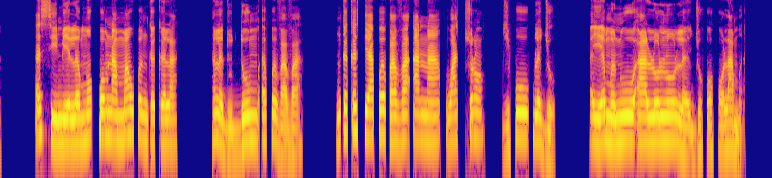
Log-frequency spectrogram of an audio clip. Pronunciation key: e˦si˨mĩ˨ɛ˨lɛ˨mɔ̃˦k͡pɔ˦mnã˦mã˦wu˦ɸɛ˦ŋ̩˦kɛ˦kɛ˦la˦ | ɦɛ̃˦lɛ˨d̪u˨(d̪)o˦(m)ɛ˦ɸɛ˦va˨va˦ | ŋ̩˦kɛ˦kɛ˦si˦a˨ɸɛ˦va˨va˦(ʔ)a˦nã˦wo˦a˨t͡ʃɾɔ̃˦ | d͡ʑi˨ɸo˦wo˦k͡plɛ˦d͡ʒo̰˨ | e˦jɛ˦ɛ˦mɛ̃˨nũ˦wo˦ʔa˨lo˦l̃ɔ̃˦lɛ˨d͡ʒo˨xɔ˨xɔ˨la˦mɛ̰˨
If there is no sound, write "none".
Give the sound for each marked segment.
d̪, m, ʔ

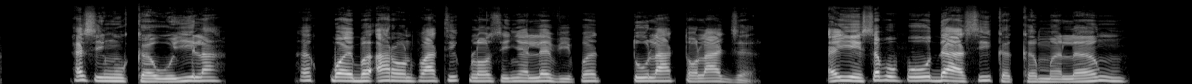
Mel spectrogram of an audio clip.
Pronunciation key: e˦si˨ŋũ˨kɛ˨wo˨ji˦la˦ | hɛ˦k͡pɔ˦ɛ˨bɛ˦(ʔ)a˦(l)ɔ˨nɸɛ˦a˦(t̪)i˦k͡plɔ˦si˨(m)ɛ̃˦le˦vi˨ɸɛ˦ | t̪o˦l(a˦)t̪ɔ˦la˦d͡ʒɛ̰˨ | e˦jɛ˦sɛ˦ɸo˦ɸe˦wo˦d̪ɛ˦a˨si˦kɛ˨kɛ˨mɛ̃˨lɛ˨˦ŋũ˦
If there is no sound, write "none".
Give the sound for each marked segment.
ʔ, ɾ, t̪, ɲ, a˦

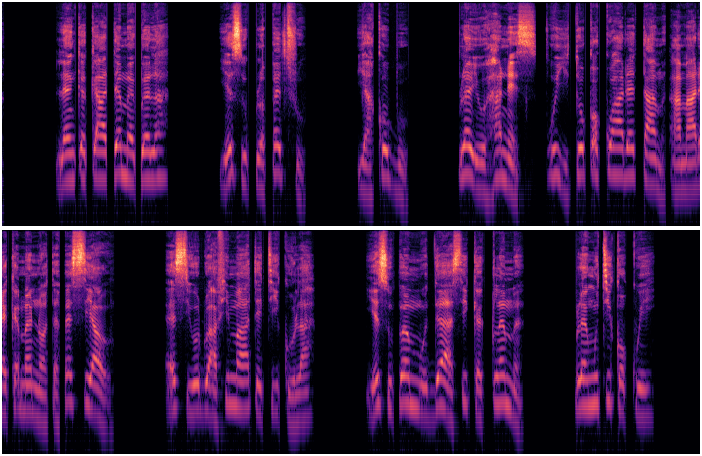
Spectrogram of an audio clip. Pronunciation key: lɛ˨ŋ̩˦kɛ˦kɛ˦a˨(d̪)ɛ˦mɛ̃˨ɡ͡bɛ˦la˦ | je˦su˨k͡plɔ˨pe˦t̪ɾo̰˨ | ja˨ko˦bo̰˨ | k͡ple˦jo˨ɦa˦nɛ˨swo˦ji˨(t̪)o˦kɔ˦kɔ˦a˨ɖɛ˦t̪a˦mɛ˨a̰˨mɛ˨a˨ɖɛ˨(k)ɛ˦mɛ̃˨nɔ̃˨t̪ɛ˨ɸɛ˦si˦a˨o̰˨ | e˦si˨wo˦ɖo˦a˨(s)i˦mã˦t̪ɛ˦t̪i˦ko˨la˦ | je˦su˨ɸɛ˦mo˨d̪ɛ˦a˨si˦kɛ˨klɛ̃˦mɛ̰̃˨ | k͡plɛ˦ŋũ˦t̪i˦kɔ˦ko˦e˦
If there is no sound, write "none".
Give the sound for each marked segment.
d̪, t̪, k, f

